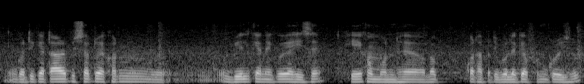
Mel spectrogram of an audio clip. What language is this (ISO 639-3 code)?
asm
